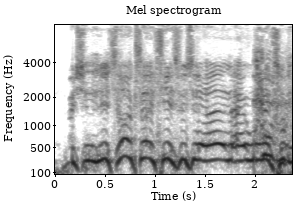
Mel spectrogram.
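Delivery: put-on high, thin elderly man voice; old man voice. Shown as a demonstration. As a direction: talk like a frail seventy-six-year-old. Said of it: "the old man voice".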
